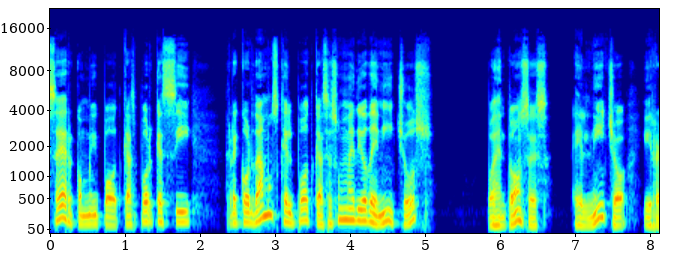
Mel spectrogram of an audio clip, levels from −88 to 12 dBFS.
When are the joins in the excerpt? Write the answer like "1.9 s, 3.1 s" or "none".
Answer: none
